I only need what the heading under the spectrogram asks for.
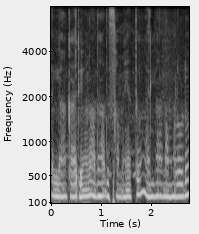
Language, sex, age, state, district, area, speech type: Malayalam, female, 60+, Kerala, Alappuzha, rural, spontaneous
